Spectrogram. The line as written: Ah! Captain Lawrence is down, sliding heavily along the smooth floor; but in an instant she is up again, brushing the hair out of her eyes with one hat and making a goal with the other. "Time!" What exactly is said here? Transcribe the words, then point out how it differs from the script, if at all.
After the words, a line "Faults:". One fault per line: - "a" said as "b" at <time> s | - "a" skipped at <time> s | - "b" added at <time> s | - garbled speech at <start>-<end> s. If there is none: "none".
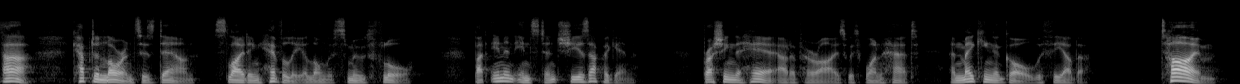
Ah! Captain Lawrence is down, sliding heavily along the smooth floor; but in an instant she is up again, brushing the hair out of her eyes with one hat and making a goal with the other. "Time!"
Faults:
none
